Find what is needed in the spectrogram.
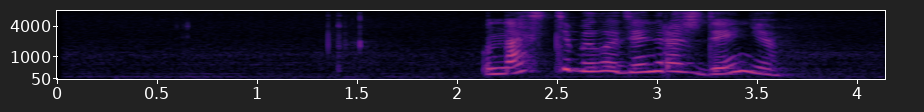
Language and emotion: Russian, positive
